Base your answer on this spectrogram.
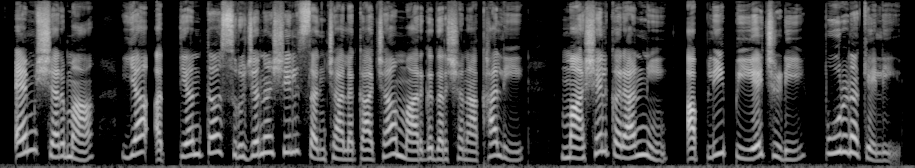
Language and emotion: Marathi, neutral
